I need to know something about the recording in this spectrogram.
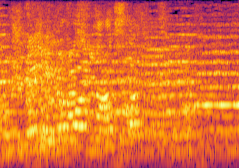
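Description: Several people chattering at once, no words clear, over background music.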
